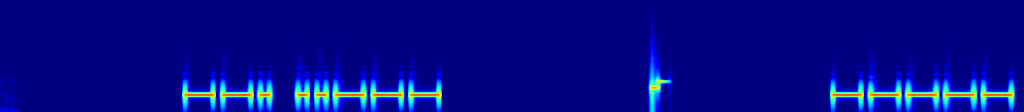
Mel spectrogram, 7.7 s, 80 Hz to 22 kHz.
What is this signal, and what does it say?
Morse code, heard as a keyed tone, about 17 wpm, 700 Hz. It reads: G2 0
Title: Single-Letter Single-Number 17wpm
